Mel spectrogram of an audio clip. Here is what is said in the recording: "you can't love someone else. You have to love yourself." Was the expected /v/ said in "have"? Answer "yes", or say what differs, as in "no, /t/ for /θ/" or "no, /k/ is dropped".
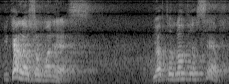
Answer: no, /f/ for /v/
